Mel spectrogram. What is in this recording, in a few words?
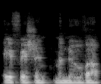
cheavy good shot; Dystopia; vox new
